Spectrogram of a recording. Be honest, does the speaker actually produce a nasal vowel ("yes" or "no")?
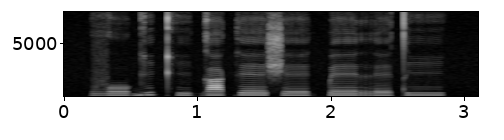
no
